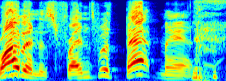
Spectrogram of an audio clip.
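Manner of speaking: loud game-show announcer voice, like a host. Discussing the Super Friends cartoon, speaker acts out Superman: Superman game show announcer voice. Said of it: "was given a game show host voice or like a game show announcer voice".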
